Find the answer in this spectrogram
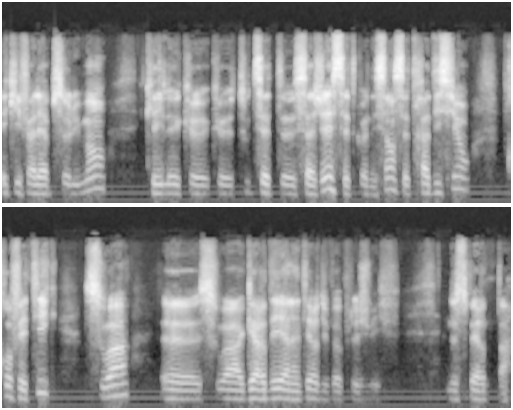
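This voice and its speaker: A man speaks at a moderate pace in a bright, sharp tone with ordinary pitch variation. The sound is dry with no echo over a quiet background. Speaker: religious teacher. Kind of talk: lecture. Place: home room. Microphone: headset.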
